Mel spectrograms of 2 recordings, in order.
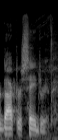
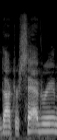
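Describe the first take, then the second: First: "Sadrian" with a long a, as in "say"; long-a pronunciation. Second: "Sadrian" with a short a, as in "sad"; short-a pronunciation. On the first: Host offers the other version, "Sadrian" starting with "say". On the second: Host checks guest's name, "Sadrian" with a flat "sad" vowel. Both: Shown as a demonstration. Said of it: "am I saying it right".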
